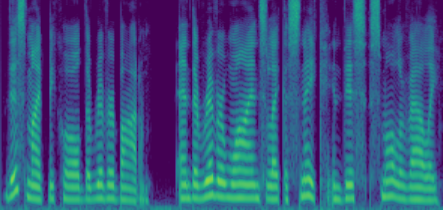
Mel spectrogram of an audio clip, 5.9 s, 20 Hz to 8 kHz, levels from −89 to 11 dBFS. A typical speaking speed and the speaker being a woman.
Yes: average, 185 wpm; female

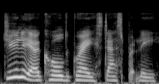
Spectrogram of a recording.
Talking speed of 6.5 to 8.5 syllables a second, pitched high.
Yes: 7.1 syllables/s; high, 210 Hz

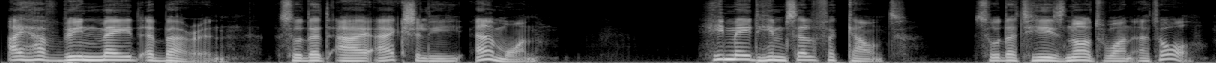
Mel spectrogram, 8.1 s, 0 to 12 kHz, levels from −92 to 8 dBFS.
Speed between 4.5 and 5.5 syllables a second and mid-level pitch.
Yes: 5.0 syllables/s; medium, 160 Hz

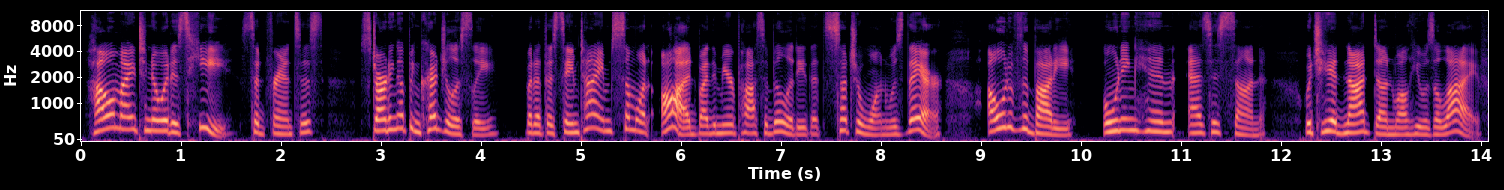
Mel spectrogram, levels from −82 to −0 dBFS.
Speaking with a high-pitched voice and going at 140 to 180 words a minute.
No: high, 235 Hz; fast, 205 wpm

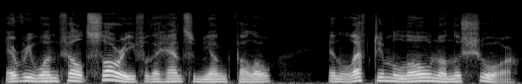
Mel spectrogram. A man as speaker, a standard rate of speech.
Yes: male; average, 170 wpm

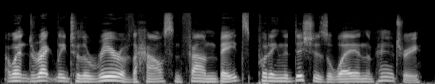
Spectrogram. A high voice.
No: medium, 140 Hz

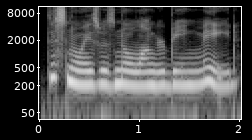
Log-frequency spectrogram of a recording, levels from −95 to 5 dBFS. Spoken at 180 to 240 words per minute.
Yes: fast, 205 wpm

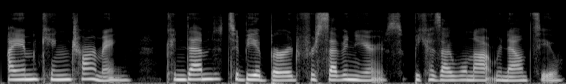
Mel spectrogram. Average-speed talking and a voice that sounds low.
No: average, 190 wpm; high, 205 Hz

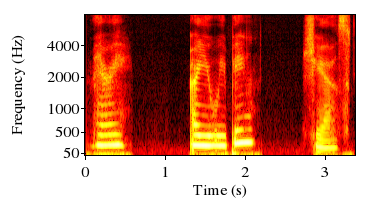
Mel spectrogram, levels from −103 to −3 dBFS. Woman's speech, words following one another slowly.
Yes: female; slow, 105 wpm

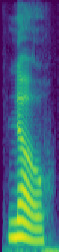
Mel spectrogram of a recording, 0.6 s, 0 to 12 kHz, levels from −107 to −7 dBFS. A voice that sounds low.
No: high, 190 Hz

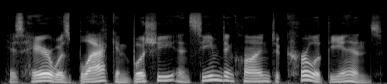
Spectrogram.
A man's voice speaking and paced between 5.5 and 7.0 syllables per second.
No: male; 4.8 syllables/s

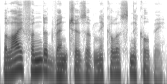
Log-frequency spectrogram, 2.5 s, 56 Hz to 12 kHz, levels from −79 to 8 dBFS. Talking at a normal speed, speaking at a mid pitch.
No: average, 165 wpm; low, 100 Hz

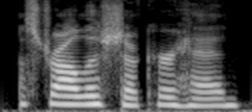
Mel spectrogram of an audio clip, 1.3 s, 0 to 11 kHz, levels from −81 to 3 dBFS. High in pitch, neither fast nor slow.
Yes: high, 225 Hz; average, 190 wpm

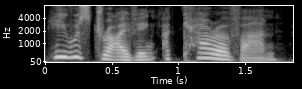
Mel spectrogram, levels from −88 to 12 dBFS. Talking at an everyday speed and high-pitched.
Yes: average, 160 wpm; high, 200 Hz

